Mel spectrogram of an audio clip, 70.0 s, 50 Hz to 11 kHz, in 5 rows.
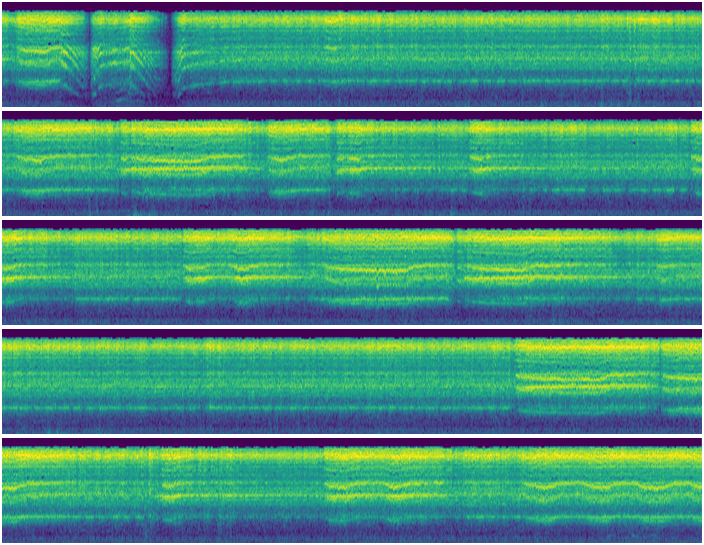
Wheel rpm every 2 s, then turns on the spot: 170, 90, 220, 240, 230, 240, 230, 230, 220, 230, 220, 230, 230, 230, 230, 230, 230, 220, 220, 220, 230, 230, 230, 230, 240, 230, 220, 220, 230, 230, 230, 230, 230, 230, 220.
none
